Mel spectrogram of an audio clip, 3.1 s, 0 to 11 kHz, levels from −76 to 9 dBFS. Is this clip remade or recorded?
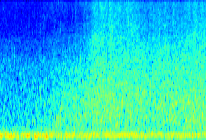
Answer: remade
